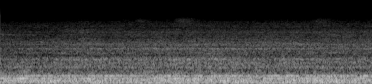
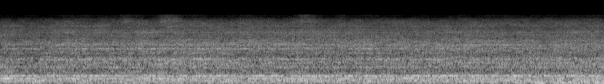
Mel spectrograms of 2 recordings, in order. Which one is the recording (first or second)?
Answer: first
